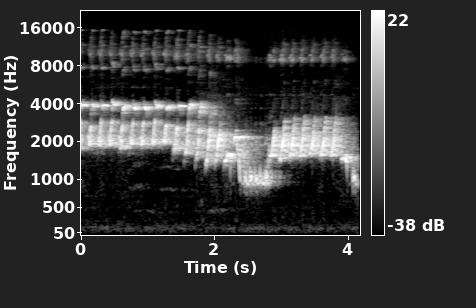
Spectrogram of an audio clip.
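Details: Loud, harsh-voiced song of a white-rumped shama: fast repeated trilled phrases, briefly dipping lower and then rising again into a sustained high rattling trill.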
